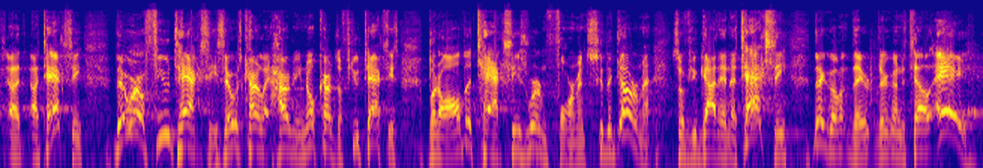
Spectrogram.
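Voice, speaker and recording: A middle-aged man preaching in a large church hall, with a long reverb trailing his words. His voice sits a bit high and bright. He tells his story in a sermon style that swings between loud, impassioned outbursts and quiet, hushed passages. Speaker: pastor.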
